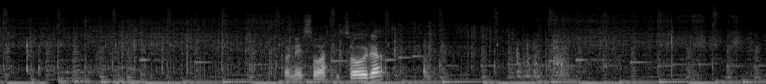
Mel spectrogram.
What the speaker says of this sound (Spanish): este es el sonido que tiene que estar constantemente escuchándose, porque nos indica que el arroz está perdiendo su humedad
